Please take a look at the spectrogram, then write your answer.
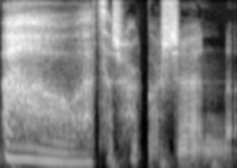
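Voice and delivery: hushed, breathy whisper. Real, not acted. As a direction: whisper it like a secret. Pondering a hard question aloud.

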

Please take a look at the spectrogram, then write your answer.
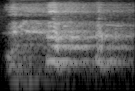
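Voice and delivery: tiny airy laugh, high and soft; breathy giggle. Real, not acted. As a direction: let a little laugh escape. Soft laugh after the quote.

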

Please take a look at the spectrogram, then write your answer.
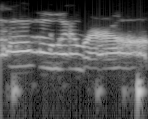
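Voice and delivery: high, slow wailing screech; witch voice. Pretend. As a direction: wail it like a dying witch. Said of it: "And then you hear".

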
